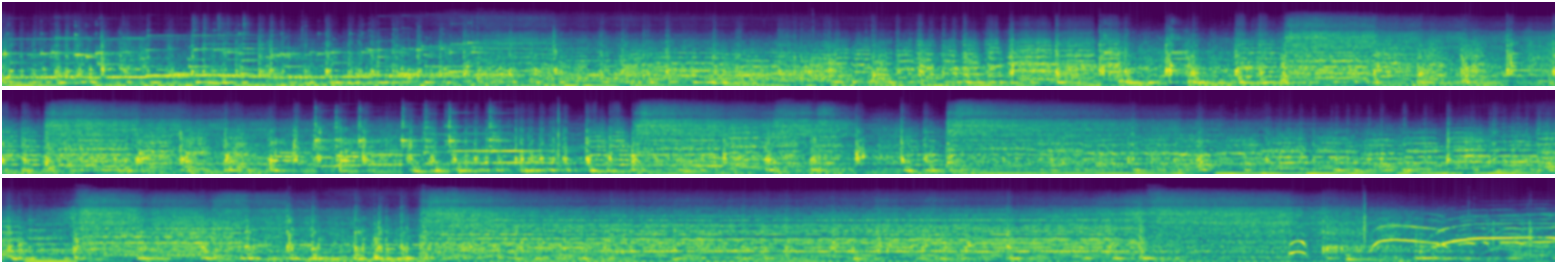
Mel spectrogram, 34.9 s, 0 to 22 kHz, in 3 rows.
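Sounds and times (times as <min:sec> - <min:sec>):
wood block: 0:00.0 - 0:04.3, 0:13.9 - 0:16.1
mallet percussion: 0:00.0 - 0:06.6, 0:13.6 - 0:18.0
marching band playing: 0:00.0 - 0:34.9
snare and bass drums: 0:00.0 - 0:34.9.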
